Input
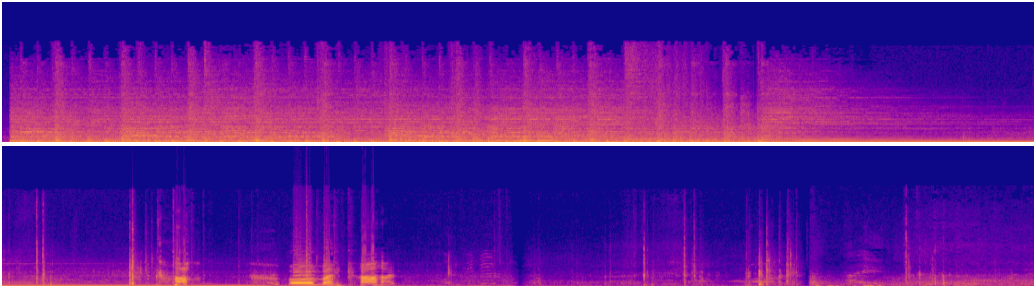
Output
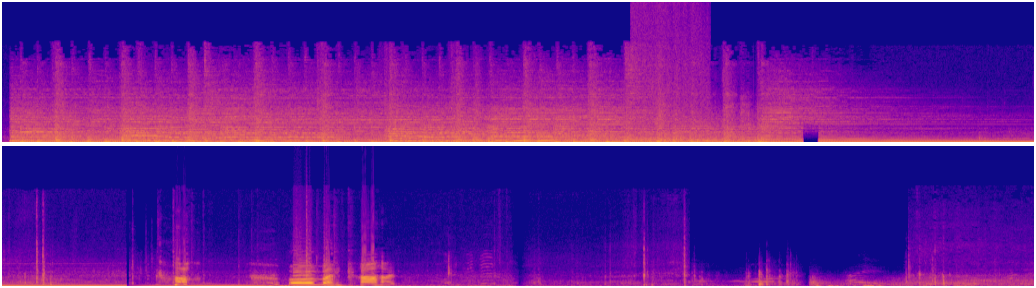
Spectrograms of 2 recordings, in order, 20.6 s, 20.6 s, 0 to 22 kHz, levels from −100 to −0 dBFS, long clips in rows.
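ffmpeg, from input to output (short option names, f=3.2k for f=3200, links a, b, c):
-filter_complex "[0:a]asettb=1/sr,asplit=3[a][b][c];[a]atrim=end=1.664[d];[b]atrim=start=1.66:end=4.44,asetpts=PTS-STARTPTS,afade=t=in:d=0.004:c=qsin,afade=t=out:st=2.776:d=0.004:c=qsin,afreqshift=-85[e];[c]atrim=start=4.436[f];[d][e]acrossfade=d=0.004:c1=hsin:c2=qsin[g];[g][f]acrossfade=d=0.004:c1=qsin:c2=hsin,asettb=1/sr,asplit=3[h][i][j];[h]atrim=end=6.284[k];[i]atrim=start=6.28:end=7.08,asetpts=PTS-STARTPTS,afade=t=in:d=0.004:c=qsin,afade=t=out:st=0.796:d=0.004:c=qsin,acrusher=bits=6:mix=0:aa=0.5[l];[j]atrim=start=7.076[m];[k][l]acrossfade=d=0.004:c1=hsin:c2=qsin[n];[n][m]acrossfade=d=0.004:c1=qsin:c2=hsin,asettb=1/sr,asplit=3[o][p][q];[o]atrim=end=8.004[r];[p]atrim=start=8:end=10.6,asetpts=PTS-STARTPTS,afade=t=in:d=0.004:c=qsin,afade=t=out:st=2.596:d=0.004:c=qsin,acrossover=split=2500[s][t];[s]adelay=160[u];[u][t]amix=inputs=2:normalize=0,atrim=end_sample=114660[v];[q]atrim=start=10.596[w];[r][v]acrossfade=d=0.004:c1=hsin:c2=qsin[x];[x][w]acrossfade=d=0.004:c1=qsin:c2=hsin,asplit=3[y][z][aa];[y]afade=t=out:st=12.98:d=0.02[ab];[z]asubboost=boost=4:cutoff=120,afade=t=in:st=12.98:d=0.02,afade=t=out:st=14.16:d=0.02[ac];[aa]afade=t=in:st=14.16:d=0.02[ad];[ab][ac][ad]amix=inputs=3:normalize=0,asettb=1/sr,asplit=3[ae][af][ag];[ae]atrim=end=17.194[ah];[af]atrim=start=17.19:end=19.38,asetpts=PTS-STARTPTS,afade=t=in:d=0.004:c=qsin,afade=t=out:st=2.186:d=0.004:c=qsin,lowpass=1.2k[ai];[ag]atrim=start=19.376[aj];[ah][ai]acrossfade=d=0.004:c1=hsin:c2=qsin[ak];[ak][aj]acrossfade=d=0.004:c1=qsin:c2=hsin,asplit=2[al][am];[al]atrim=end=11.56,asetpts=PTS-STARTPTS,afade=t=out:st=11.556:d=0.004:c=hsin[an];[am]atrim=start=11.56,asetpts=PTS-STARTPTS,afade=t=in:d=0.75[ao];[an][ao]concat=n=2:v=0:a=1"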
